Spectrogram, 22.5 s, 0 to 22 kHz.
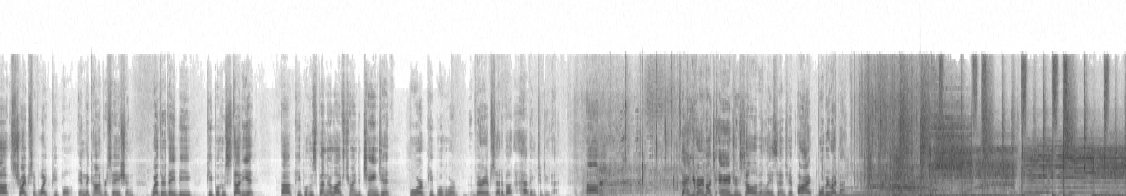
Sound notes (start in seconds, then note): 11.5 laughter; 16.8 applause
